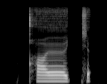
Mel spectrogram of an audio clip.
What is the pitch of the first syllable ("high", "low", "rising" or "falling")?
high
